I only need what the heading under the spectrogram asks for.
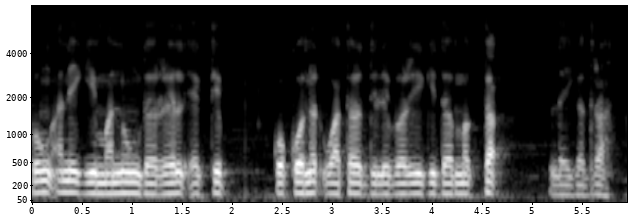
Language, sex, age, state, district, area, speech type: Manipuri, male, 30-45, Manipur, Churachandpur, rural, read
